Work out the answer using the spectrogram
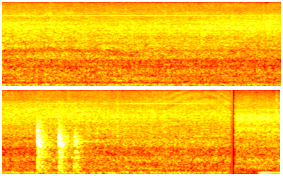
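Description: Vegetables sizzling steadily in oil in a pressure cooker as dry broken wheat (daliya) is poured in on top. Three quick taps come just after the middle.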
